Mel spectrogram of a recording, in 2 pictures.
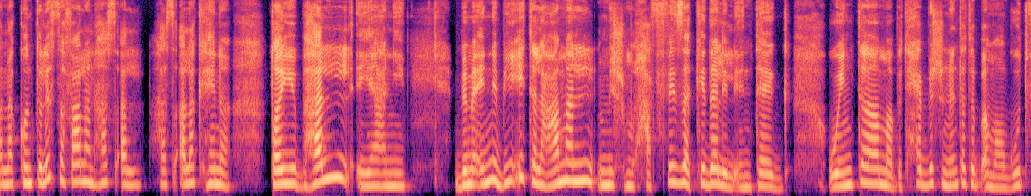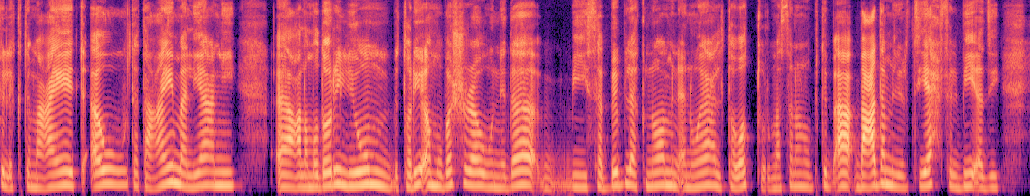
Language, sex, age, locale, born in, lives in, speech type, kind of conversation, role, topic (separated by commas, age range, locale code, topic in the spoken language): Arabic, female, 30-34, ar-EG, Egypt, Egypt, conversation, advice, advisor, إزاي أتعامل مع الانقطاعات المتكررة في الشغل بسبب الزملاء أو الاجتماعات؟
